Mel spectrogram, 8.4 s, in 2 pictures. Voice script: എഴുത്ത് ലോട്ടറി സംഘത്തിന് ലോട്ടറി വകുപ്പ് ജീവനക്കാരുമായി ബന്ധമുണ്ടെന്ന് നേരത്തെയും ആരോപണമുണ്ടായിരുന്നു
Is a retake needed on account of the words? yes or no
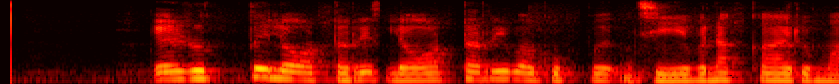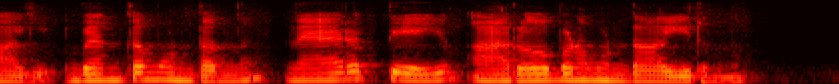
yes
